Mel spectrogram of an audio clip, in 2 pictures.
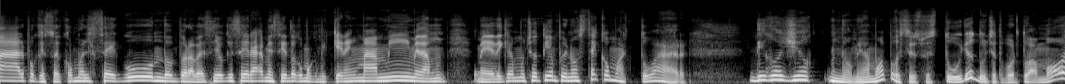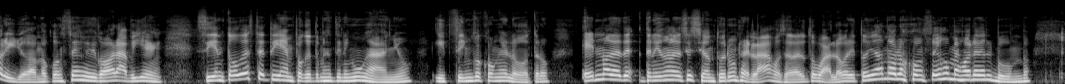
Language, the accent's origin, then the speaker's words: Spanish; Dominican Republic; no le gusta que hablemos como lo que somos dominicanos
